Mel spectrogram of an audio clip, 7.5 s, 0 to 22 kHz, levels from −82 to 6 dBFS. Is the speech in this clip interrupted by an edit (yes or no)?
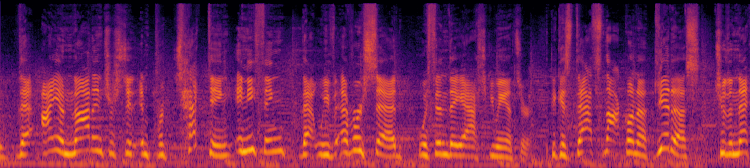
yes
